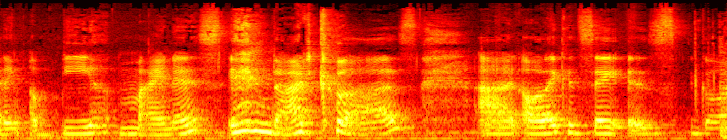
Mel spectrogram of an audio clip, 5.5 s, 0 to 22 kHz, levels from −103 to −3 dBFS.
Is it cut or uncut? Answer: uncut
